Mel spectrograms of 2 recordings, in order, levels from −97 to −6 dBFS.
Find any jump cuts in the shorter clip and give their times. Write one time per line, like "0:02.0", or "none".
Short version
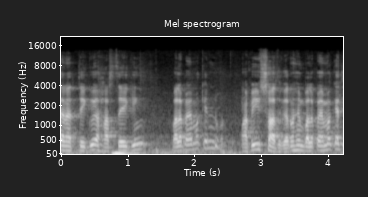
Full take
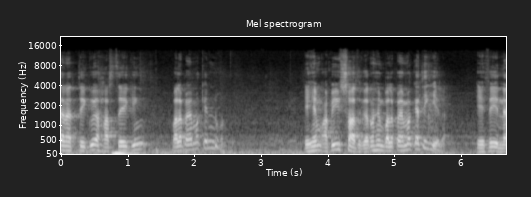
0:02.7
